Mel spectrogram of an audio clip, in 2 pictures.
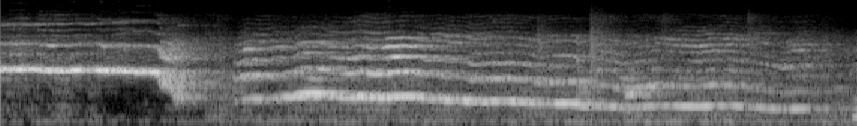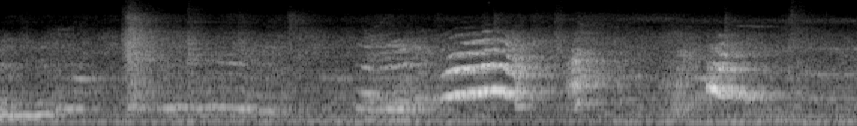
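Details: Siberian Husky at an artificial insemination session letting out a long wavering howl-like whine that falls slowly in pitch over three seconds, followed by shorter whimpers and yelps, with a voice nearby.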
